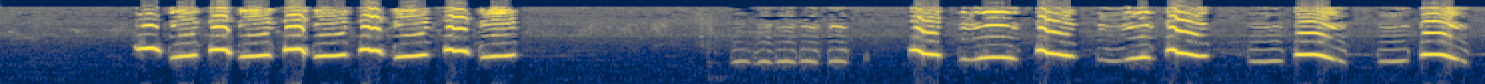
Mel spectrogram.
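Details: ['Masked laughingthrush song used as lure and tutor recording for training birds: rapid rows of loud whistled two-part notes, each sliding down, about eight in a burst, a short pause, then lower repeated whistles and more falling phrases.']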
